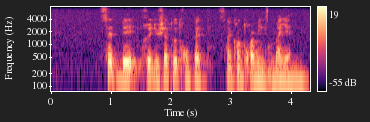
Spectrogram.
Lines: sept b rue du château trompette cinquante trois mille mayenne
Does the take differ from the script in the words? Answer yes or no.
no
